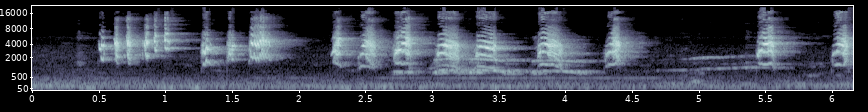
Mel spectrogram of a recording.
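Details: Long-tailed shrike (cendet brundol) singing: a run of harsh, scratchy chattering bursts in quick clusters, with two short pauses and a faint thin rising whistle near the end; quiet background otherwise.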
